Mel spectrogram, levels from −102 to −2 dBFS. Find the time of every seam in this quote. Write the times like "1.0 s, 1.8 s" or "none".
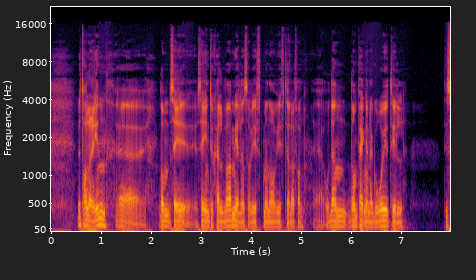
none

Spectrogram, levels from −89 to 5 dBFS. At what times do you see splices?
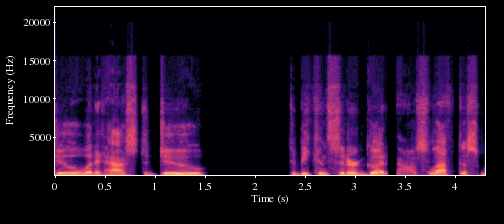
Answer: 3.3 s

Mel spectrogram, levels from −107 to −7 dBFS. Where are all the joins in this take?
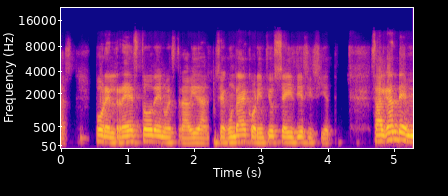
2.2 s

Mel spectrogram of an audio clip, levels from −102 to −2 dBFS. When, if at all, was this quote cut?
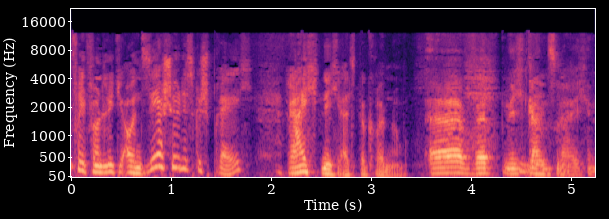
none

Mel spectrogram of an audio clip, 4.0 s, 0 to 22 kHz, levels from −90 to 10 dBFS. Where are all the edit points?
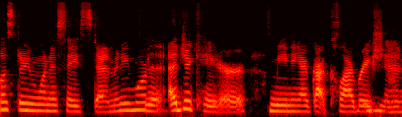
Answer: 1.4 s, 2.7 s

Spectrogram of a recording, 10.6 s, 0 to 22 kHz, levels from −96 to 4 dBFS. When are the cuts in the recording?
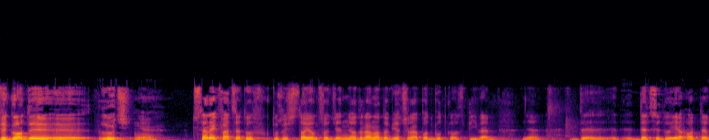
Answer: none

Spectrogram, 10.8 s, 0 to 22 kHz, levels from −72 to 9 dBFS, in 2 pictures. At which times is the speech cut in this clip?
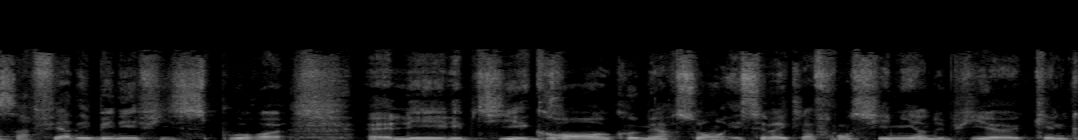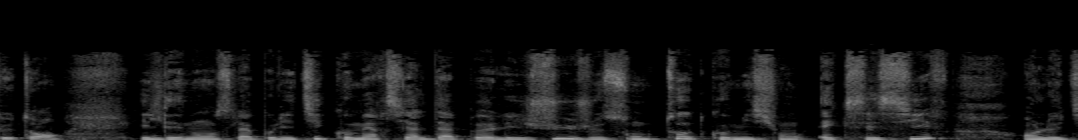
6.1 s

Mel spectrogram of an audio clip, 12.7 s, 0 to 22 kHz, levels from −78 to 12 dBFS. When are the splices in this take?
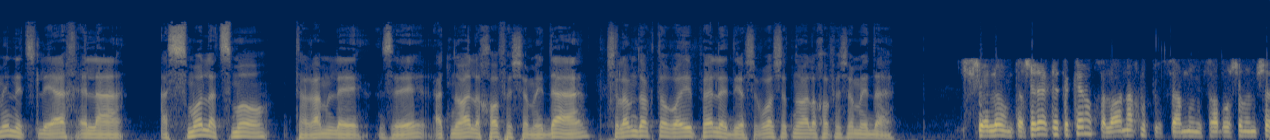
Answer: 4.3 s, 6.1 s

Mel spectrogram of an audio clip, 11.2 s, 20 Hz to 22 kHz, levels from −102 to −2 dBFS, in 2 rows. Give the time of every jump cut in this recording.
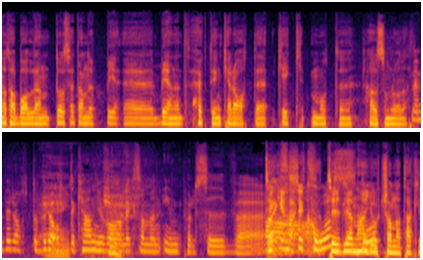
9.1 s

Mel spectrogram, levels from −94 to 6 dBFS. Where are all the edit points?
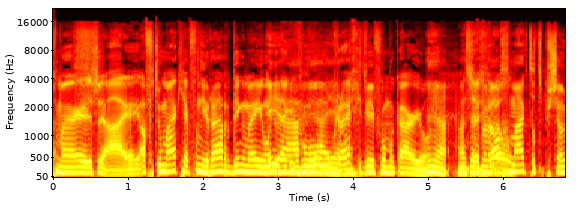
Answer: none

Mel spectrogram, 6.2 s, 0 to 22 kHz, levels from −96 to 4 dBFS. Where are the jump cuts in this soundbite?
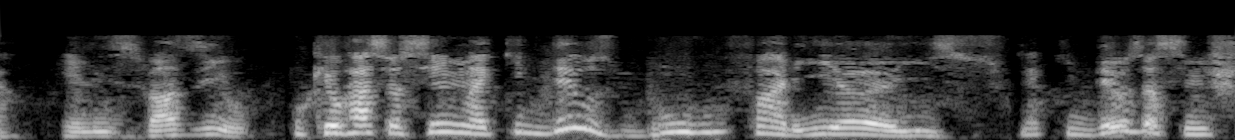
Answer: none

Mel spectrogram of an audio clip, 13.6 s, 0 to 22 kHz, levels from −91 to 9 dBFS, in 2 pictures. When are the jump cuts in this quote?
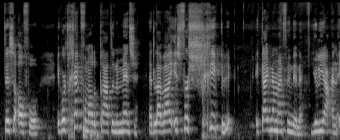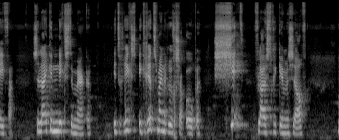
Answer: none

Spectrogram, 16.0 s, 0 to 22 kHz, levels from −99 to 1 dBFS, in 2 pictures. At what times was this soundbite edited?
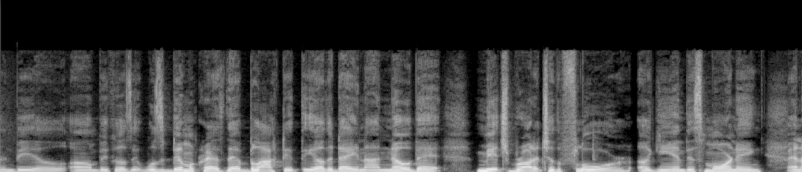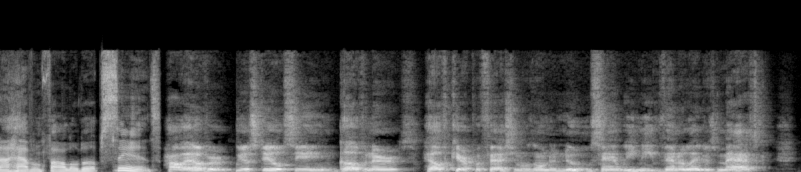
7.9 s, 9.6 s

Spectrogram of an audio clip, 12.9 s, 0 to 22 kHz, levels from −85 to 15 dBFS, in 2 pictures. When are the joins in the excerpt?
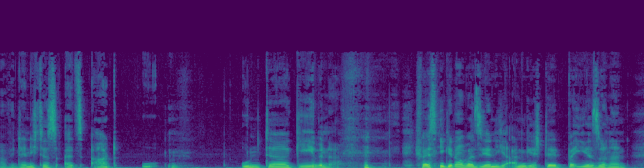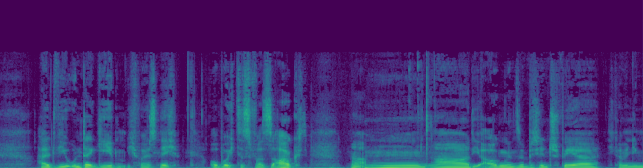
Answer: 7.7 s, 10.1 s, 11.1 s

